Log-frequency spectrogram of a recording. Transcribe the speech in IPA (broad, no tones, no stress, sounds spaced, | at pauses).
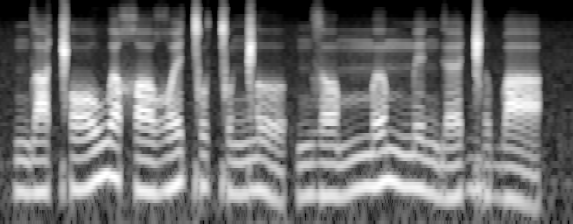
n d a ǁ ɔ w ə χ ʌ ʁʷ e ǀ ʊ ǀ ʊ ŋ͡ǁ ɤ | n z ʌ mː ə mː e ŋ ɡ ɛ ɡ͡ǁ ə b a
